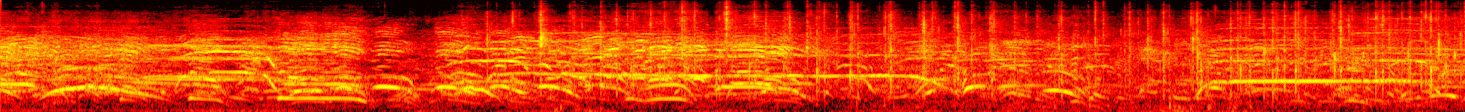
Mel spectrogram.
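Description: Young women shout and cheer from across an open field.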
